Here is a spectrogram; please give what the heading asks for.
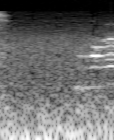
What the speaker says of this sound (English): My cat's yelling.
